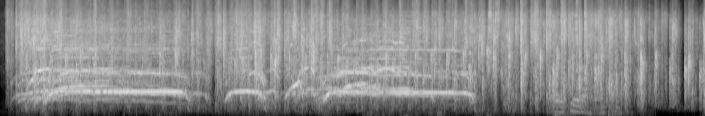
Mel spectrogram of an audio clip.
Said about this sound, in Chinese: 然后我们这样，我们先掌声欢迎黄西老师。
